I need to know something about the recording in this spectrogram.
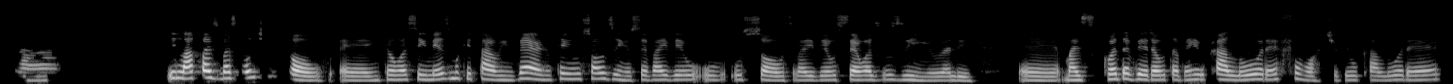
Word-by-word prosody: Dá. 185 0 -6 1.1
E 295 - +2
lá 280 0 +8
faz 305 -1 +6
bastante 290 +3 +1 0.3
sol, 185 -4 +5 0.2
eh, 185 -1 0
então 200 +3 -2
assim, 220 0 -1
mesmo 260 +6 -1
que 265 -1 -5
tá 245 -3 +2
o 205 - -1
inverno, 215 +1 +2
tem 255 0 -2
um 250 - -4
solzinho, 245 -6 -2
você 195 +3 -5
vai 210 +1 0
ver 215 +1 -3
o 215 -1 -6
o 220 - -6
o - - -7
sol, 200 -3 0
você - - -15
vai 195 0 -2
ver 200 +1 -4
o 205 - -4
céu 210 0 +2
azulzinho 205 -3 -3
ali, 185 -2 -3 0.5
eh, 180 -1 -1
mas 200 0 0
quando 240 +1 +3
é 255 - +5
verão 220 -2 +3
também 215 +1 -2
o - - -5
calor 225 0 +2
é 225 +2 0
forte 200 -7 -7
viu, 200 0 -6
o - - -8
calor 200 +2 -5
é 210 +3 -1
210 Hz, 185 wpm, -21 LUFS, 195-235 Hz, 1.1 s, lá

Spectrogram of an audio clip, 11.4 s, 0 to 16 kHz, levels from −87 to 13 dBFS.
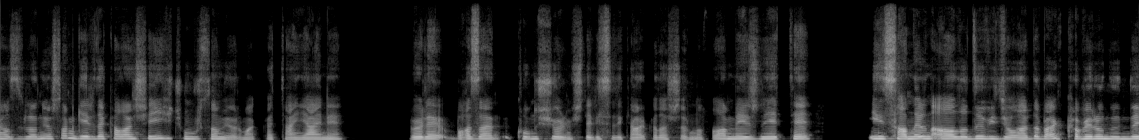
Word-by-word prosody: hazırlanıyorsam 220 +4 -2
geride 225 0 +1
kalan 225 -1 0
şeyi 225 +1 -1
hiç 230 0 -11
umursamıyorum 195 -5 -3
hakikaten, 165 0 -8
yani, 175 +1 -2 0.7
böyle, 200 0 +1
bazen 200 +1 -1 0.2
konuşuyorum, 200 -2 -2
işte, 175 0 -6
lisedeki 175 -1 -7
arkadaşlarımla 170 0 -5
falan, 195 +4 -2
mezuniyette 195 +1 +1 0.6
insanların 220 0 +5
ağladığı 210 0 +4
videolarda 195 +1 0
ben 220 +1 +1
kameranın 220 0 +4
önüne 205 +1 +4
200 Hz, 115 wpm, -22 LUFS, 185-220 Hz, 0.7 s, insanların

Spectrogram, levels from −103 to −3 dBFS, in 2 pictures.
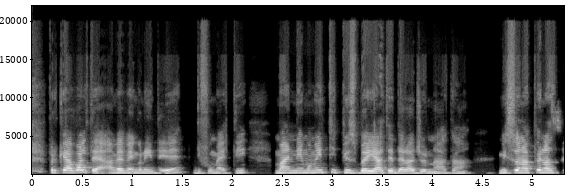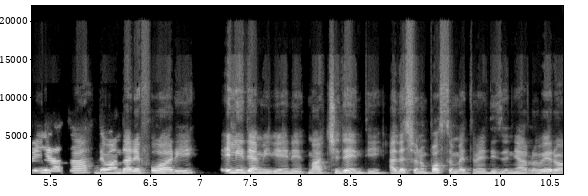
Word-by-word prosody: perché 265 +2 0
a 270 - +4
volte 295 -3 +2
a 220 -1 -4
me 245 +1 +3
vengono 220 -3 -2
idee 205 +8 -3
di 200 - -10
fumetti, 195 +5 -7 0.2
ma 245 +1 +1
nei 255 +1 -3
momenti 280 +2 -3
più 275 0 -1
sbagliati 235 -1 +4
della 210 -3 +1
giornata. 180 -2 -6 0.3
Mi 215 - -3
sono 265 +4 +5
appena 265 0 +3
svegliata, 255 +1 0
devo 215 0 +3
andare 230 +1 +3
fuori, 235 +1 0 0.2
e 270 - +4
l'idea 265 -3 +5
mi 215 -1 -2
viene: 185 -1 -3
"Ma 200 -2 0
accidenti, 200 -4 0
adesso 185 +4 0
non 190 - -4
posso 235 +3 +1
mettermi 195 -1 -5
a - - -7
disegnarlo, 180 -1 -5
vero?" 200 0 +1
225 Hz, 205 wpm, -23 LUFS, 195-255 Hz, 0.3 s, sono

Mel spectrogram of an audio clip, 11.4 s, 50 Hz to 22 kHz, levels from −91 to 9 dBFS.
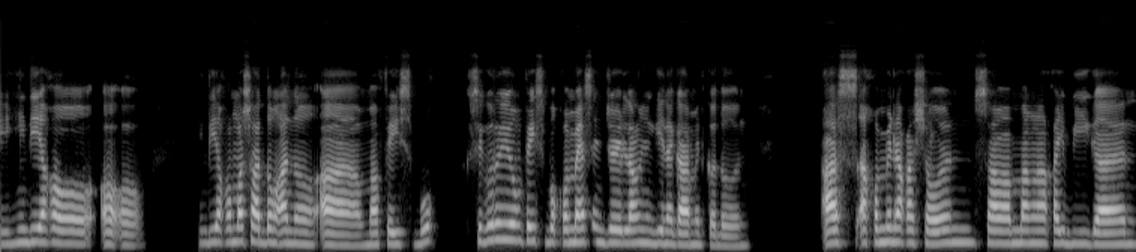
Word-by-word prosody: hindi 210 +1 -4
ako, 210 -1 +2 0.4
oo, 170 -2 -1 0.7
hindi 195 +2 -12
ako 210 0 -5
masyadong 220 -2 +3
ano, 190 -2 0
ah, 165 -2 +3
ma-Facebook. 185 +4 -4 0.3
Siguro 240 +3 -2
yung 250 -2 -1
Facebook 220 -2 -3
ko - - +3
Messenger 210 -1 +1
lang 200 +1 +1
yung 195 -1 -7
ginagamit 180 -2 +2
ko 165 - -4
dun 155 0 -8 0.7
as 200 +2 +4
a - - +4
komunikasyon 205 -1 0
sa 195 -1 +2
mga 200 0 0
kaibigan, 185 -2 +2
200 Hz, 130 wpm, -26 LUFS, 185-210 Hz, 0.7 s, as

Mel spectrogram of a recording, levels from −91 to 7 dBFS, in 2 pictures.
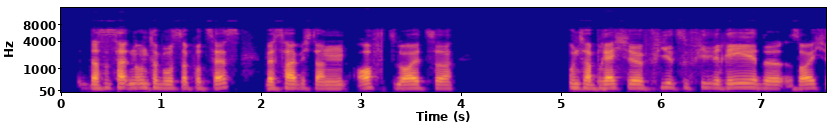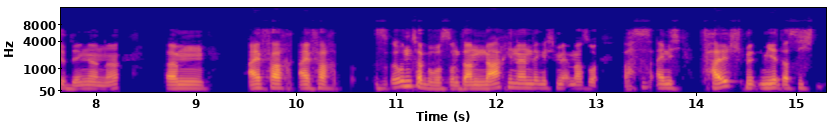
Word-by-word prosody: das 125 +1 +2
ist 140 +1 -13
halt 140 -1 +7
'n 135 - -5
unterbewusster 130 -3 -3
Prozess, - - 0 0.2
weshalb 125 +2 +4
ich 120 -4 -11
dann 115 +1 -1
oft 135 +2 +3
Leute 120 -1 +2 1.2
unterbreche, 130 -1 +3
viel 145 +4 -7
zu 145 - -16
viel 145 -1 -9
rede, 135 -2 0
solche 125 +3 -1
Dinge, 115 +1 -6
ne? 105 +1 -6 0.5
Ähm, 120 -1 -1 0.4
einfach 135 -1 +4
einfach 125 0 +1 0.4
es 115 - -17
ist - - -20
unterbewusst. 125 - -1
Und 110 - -7
dann 115 +1 +4
im 115 - -2
Nachhinein 140 +2 +3
denke 130 -1 -7
ich - - -16
mir 125 - -6
immer 120 -2 -6
so: 110 -1 -8 0.2
„Was - - -9
ist - - -13
eigentlich 130 -5 -4 0.2
falsch 180 +7 +3
mit 135 -1 -5
mir, 135 +2 0
dass - - -2
ich“ 125 -5 -9
125 Hz, 165 wpm, -25 LUFS, 120-135 Hz, 1.2 s, halt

